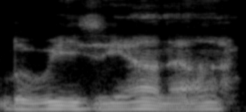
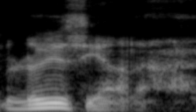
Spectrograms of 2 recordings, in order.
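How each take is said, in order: First: It is pronounced the way outsiders say it. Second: It is pronounced the way locals say it. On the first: The speaker is not from the state. "for those who live outside of Louisiana, you pronounce it Louisiana" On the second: The speaker lives in the state. "but if you live inside, it's Louisiana"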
